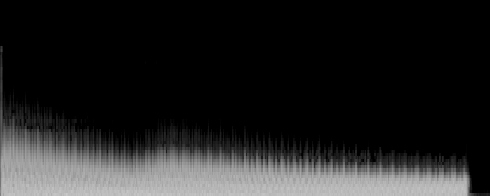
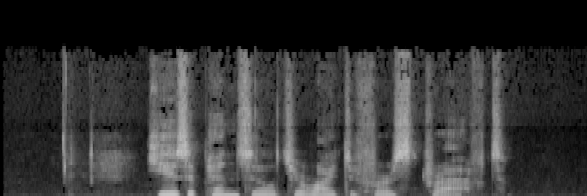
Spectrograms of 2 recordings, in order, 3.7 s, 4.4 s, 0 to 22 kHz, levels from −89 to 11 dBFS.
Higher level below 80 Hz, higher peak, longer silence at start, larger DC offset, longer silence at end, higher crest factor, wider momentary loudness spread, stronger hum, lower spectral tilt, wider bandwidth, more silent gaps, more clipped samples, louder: first, -24 dBFS vs -58 dBFS; second, -6 dBFS vs -2 dBFS; second, 0 s vs 0.45 s; neither; second, 0.15 s vs 0.65 s; second, 6 dB vs 22 dB; second, 1 LU vs 19 LU; neither; first, -6.5 dB/octave vs -2.5 dB/octave; second, 7.6 kHz vs 17 kHz; neither; neither; first, -12 LUFS vs -19 LUFS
